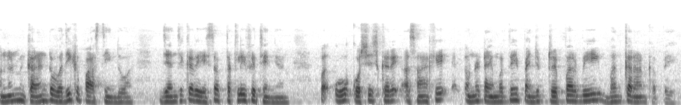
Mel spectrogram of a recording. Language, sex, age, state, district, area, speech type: Sindhi, male, 45-60, Maharashtra, Thane, urban, spontaneous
